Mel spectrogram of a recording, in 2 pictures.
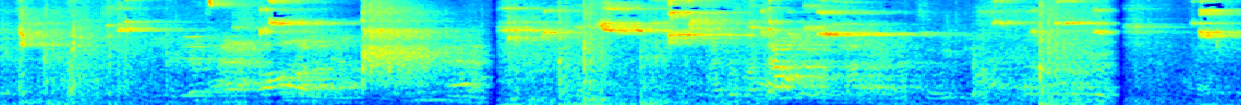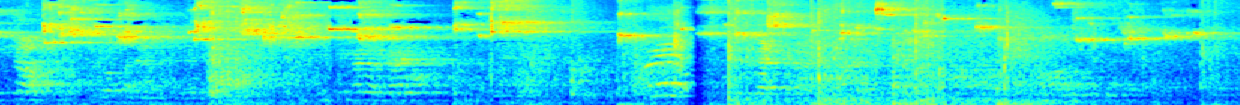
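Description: Basketball game in a gym: the ball bouncing on the hardwood floor, short high sneaker squeaks, and indistinct players' voices, all echoing in the large hall.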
